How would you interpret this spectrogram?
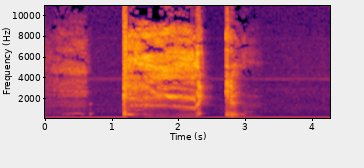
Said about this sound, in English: And I do apologize for my coughing in this segment.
